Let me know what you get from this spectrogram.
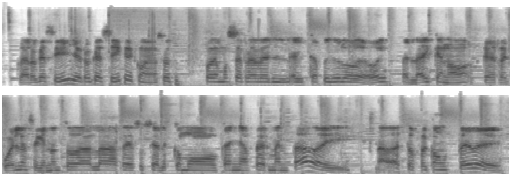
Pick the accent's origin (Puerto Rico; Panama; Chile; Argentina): Puerto Rico; moved away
